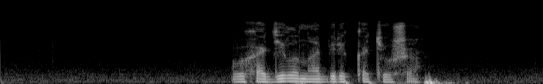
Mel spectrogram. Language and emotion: Russian, neutral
